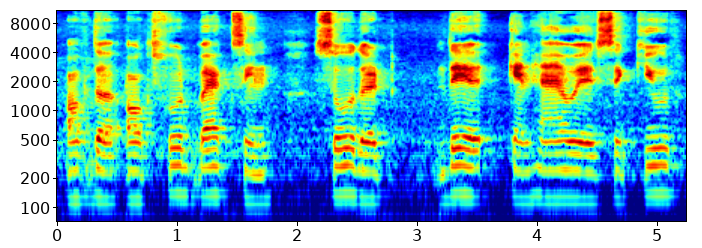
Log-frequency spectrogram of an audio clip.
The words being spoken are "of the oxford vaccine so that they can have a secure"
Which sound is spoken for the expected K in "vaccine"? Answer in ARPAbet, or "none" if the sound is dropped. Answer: K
